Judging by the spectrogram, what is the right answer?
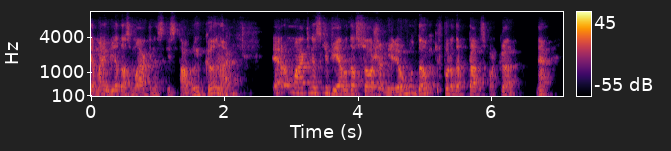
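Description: Using a normal speaking voice, a man talks at a fairly quick pace. His pitch is fairly high and his intonation lively. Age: 60s. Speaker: agronomist and company director. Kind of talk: recorded seminar talk.

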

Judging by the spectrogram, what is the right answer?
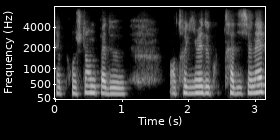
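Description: A woman with an unremarkable speaking voice talks at a moderate pace, her fairly high pitch carried on fairly even intonation. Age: 20s. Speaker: actress. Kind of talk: interview.

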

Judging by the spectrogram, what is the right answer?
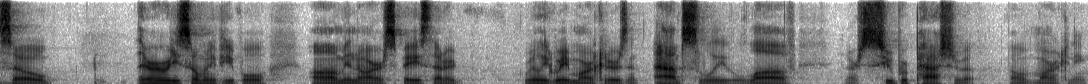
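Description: A man with an American accent and a very deep, low voice talks at a very fast pace broken by long, frequent pauses, his intonation fairly even in a very clean recording with a silent background. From Los Angeles, US. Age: 30s. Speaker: entrepreneur. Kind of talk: casual interview. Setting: in host's house.

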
